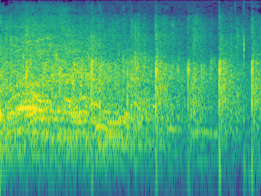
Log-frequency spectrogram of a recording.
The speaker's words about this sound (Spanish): Alguien le da un aplauso fuerte a Jesús.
